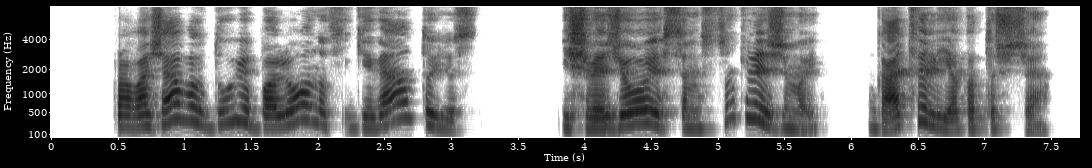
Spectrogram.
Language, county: Lithuanian, Vilnius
